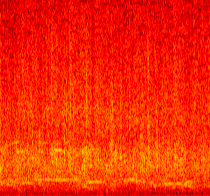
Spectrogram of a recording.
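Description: An audience gives a standing ovation at a Glastonbury festival stage, loud dense clapping filling the space evenly throughout, with no voices on top.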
